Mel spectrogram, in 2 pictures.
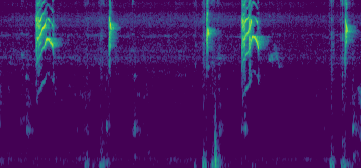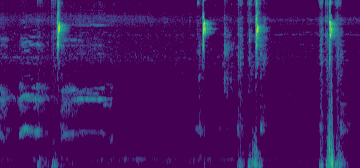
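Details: A sogon bird responds to a lure call with short, bright, arched "cuiit" notes, irregularly spaced and mixed with scattered low knocks and clicks, plus a faint, lower, wavering sound near the middle.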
